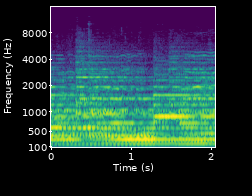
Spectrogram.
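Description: Church bells of the cathedral ringing together in overlapping sustained tones, the mix of tones shifting slightly twice.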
